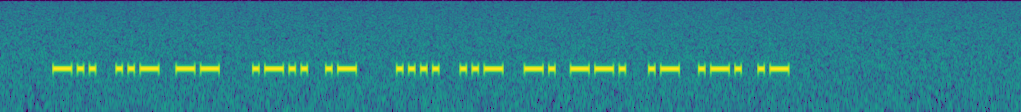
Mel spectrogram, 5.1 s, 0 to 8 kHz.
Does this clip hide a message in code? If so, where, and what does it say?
Yes: Morse code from 0.2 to 4.0 s, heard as a keyed tone, hand-sent with a paddle, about 40 wpm, 1160 Hz. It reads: DUM LA HUNGARA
